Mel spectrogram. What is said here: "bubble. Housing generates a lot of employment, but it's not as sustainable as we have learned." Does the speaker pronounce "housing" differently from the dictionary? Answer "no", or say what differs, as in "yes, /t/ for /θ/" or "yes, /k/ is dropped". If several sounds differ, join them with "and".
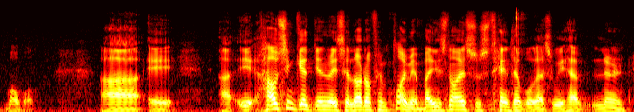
yes, /s/ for /z/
